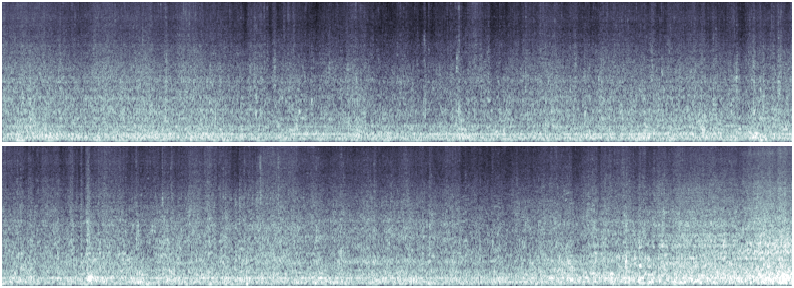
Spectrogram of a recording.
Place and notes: Crossing the Rhine with the ferry boat "Piwipper Fähre"
soundmap NRW
topographic field recordings and soundscapes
